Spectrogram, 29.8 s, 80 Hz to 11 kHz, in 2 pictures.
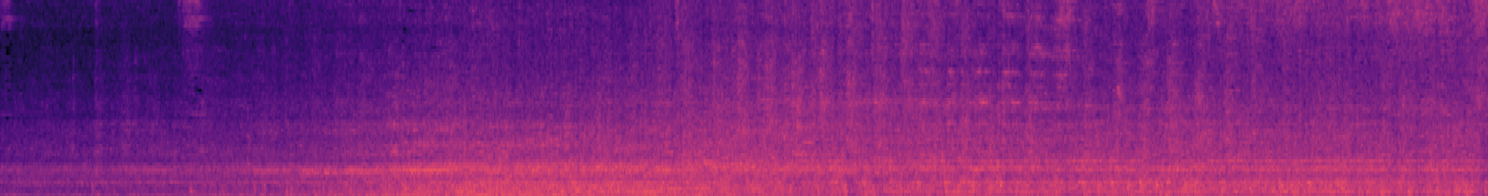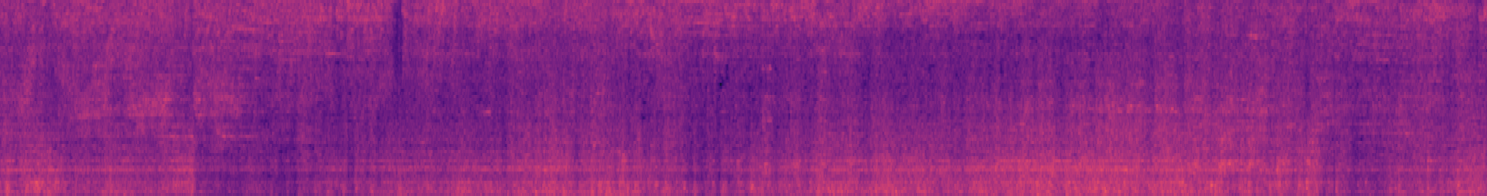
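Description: A 2M62U twin-section diesel freight locomotive draws near and passes, its sound rising over the first few seconds, and then a long train of open freight wagons rolls by at speed. The wheels clatter over the rail joints, with a steady high squeal over the run.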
